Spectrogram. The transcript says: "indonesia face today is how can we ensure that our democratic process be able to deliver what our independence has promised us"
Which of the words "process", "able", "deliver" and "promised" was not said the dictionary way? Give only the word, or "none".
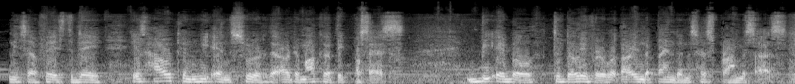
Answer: process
